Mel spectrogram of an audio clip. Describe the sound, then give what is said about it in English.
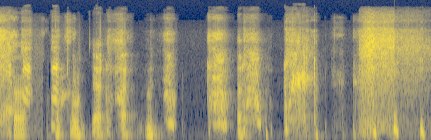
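A man with COVID coughs in a run of short, harsh bursts, fairly loud, with brief pauses between fits and a rougher, breathier cough near the end. “Let's laugh at him coughing.”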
